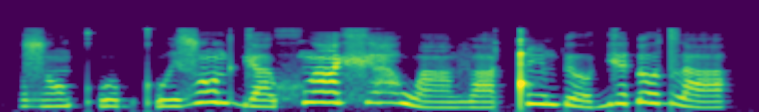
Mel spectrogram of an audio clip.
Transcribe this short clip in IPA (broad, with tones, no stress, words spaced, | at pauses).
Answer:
zɔ̃˩kʷʼɤ˩bkʷʼi˩ zɔ̃˥dɡʲa˩ xʷã˥xʲa̤˥wã˩ va˩ǃĩ˥bɾʲɤ˩ ɡʲɘ˥ɗɤ˥dla˩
